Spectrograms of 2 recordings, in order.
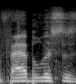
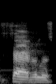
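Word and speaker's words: Fabolous: fabulous fabulous that's fabulous which is actually how the rapper fabulous name is pronounced it's interesting I don't even know who that is he performed at WrestleMania 20 or 19.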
